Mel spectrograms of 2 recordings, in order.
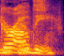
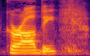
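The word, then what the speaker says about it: Guaraldi: I remember when I got my Charlie Brown, Vince, how do I say his name? – Giraldi. – Giraldi.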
